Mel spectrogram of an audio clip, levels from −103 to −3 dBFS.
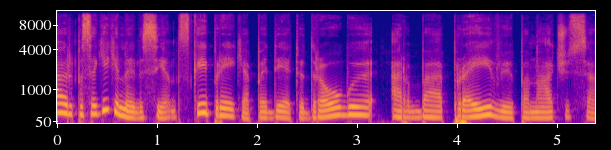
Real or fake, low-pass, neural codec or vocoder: fake; 10.8 kHz; codec, 24 kHz, 0.9 kbps, WavTokenizer, medium speech release version 1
